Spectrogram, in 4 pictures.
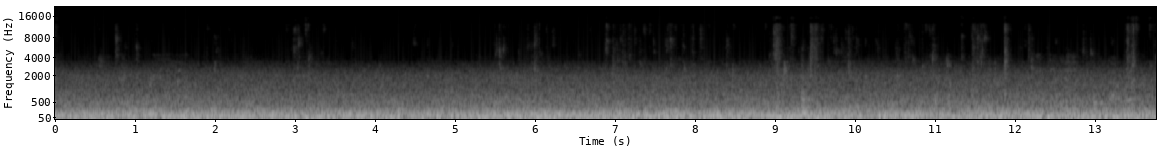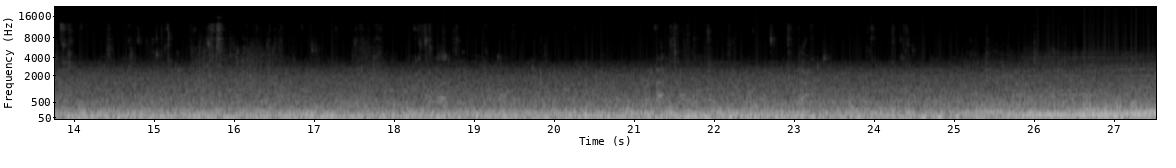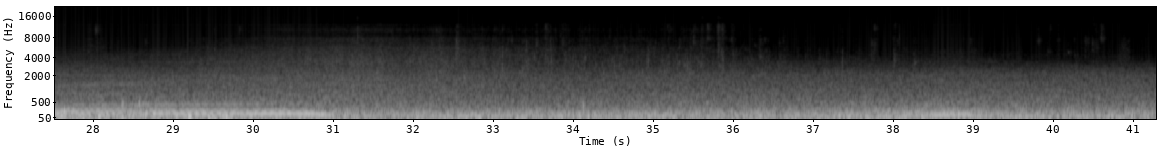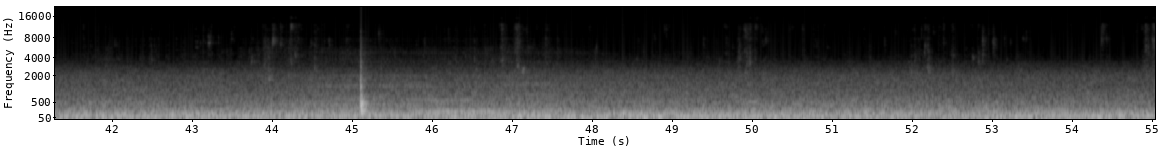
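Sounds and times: wind rumble on microphone: 0.0 - 55.0
outboard motor running: 43.6 - 48.1.

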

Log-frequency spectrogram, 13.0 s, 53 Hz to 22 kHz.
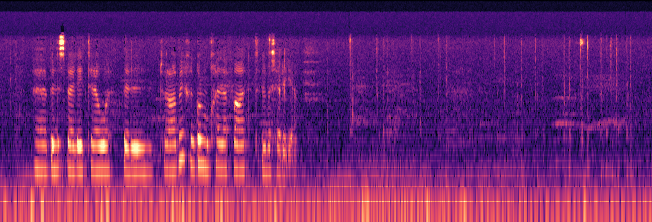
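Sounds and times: keyboard key clicks: 9.9 - 12.7.

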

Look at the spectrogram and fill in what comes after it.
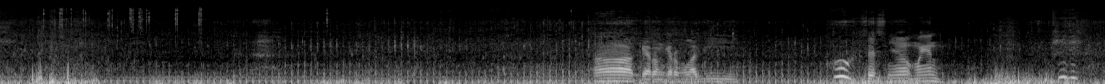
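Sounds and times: fishing reel whirring: 0.0 - 6.0.

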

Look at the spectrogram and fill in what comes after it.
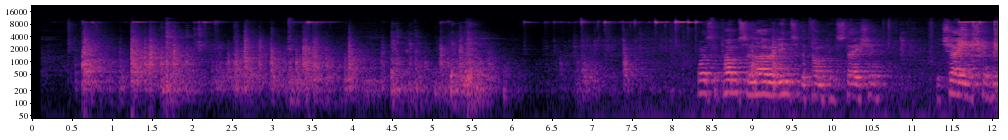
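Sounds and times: metal chain rattling and clanking: 0.6 - 9.5, 11.4 - 12.0.

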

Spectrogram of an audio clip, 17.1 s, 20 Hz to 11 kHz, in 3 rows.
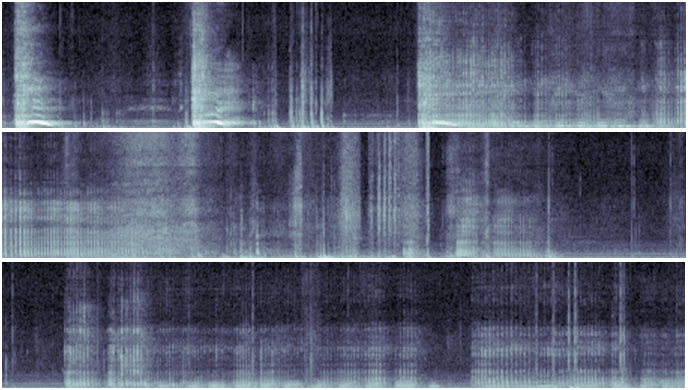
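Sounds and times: rustling and scraping: 6.2 - 10.4
dog rumbling: 11.9 - 17.0.

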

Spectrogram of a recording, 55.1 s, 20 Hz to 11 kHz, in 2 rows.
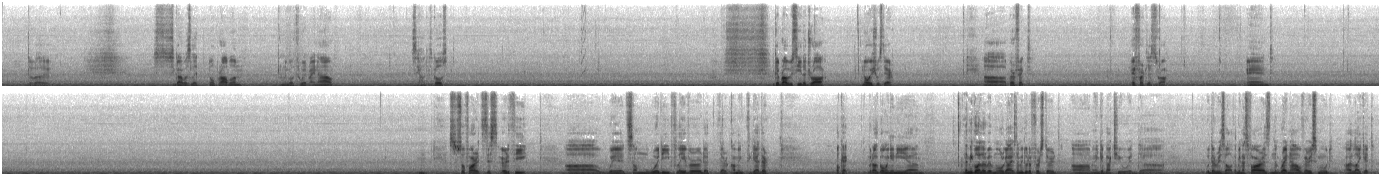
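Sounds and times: steady low hum: 0.0 - 55.0
faint high squeak: 11.5 - 11.8.

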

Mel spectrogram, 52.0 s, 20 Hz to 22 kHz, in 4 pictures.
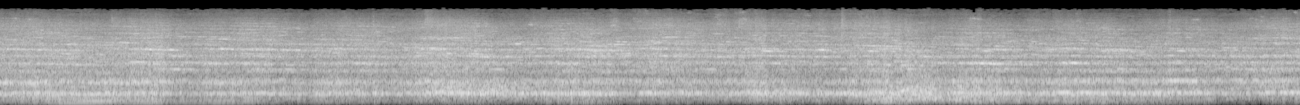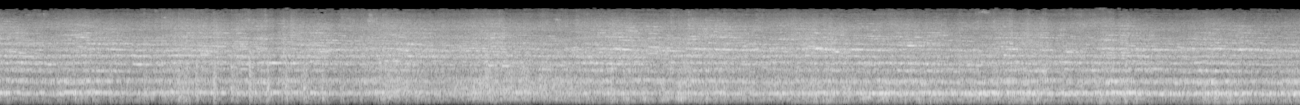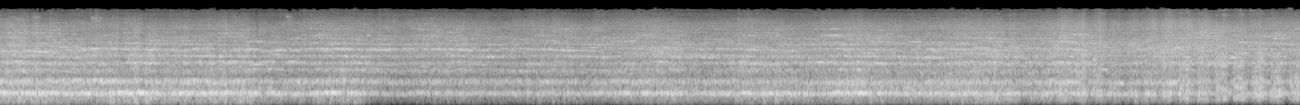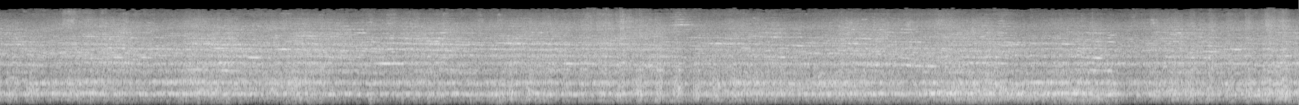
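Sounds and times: high metallic ringing: 0.0 - 4.8
train wheels clattering over rails: 0.0 - 27.6, 32.7 - 51.9.

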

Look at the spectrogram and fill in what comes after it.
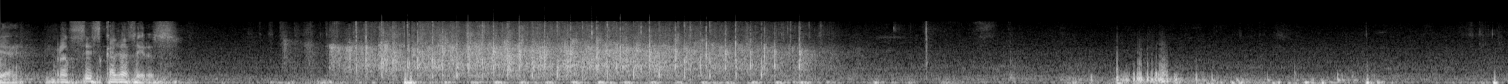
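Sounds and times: audience applauding: 2.8 - 8.5.

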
